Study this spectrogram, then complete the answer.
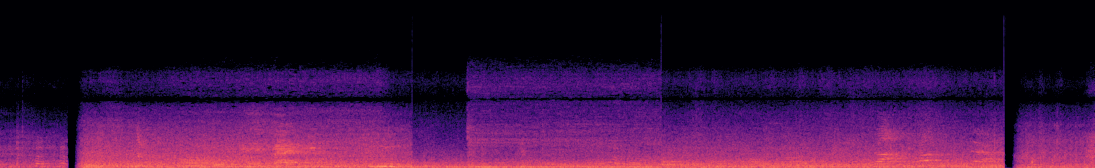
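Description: A subway train in South Korea rumbles and screeches steadily, loud and close, with brief drops in the noise like passing gaps or doors.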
